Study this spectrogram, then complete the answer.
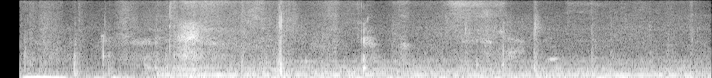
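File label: "le4", Mandarin Chinese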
